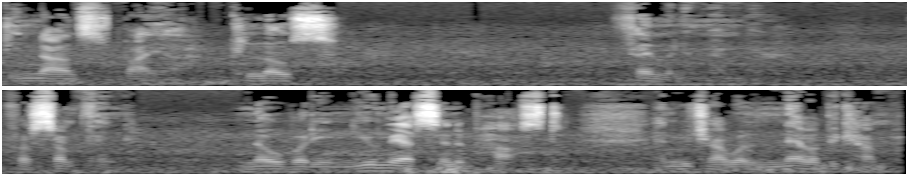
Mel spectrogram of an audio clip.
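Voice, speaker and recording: An Austrian man, a native German speaker, delivering a solemn, grandiose, halting monologue with emphatic repetition, outdoors on a city square. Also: very deep voice, flat delivery, noisy background. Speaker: speaker in a self-made video statement. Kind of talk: impassioned declamatory monologue.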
